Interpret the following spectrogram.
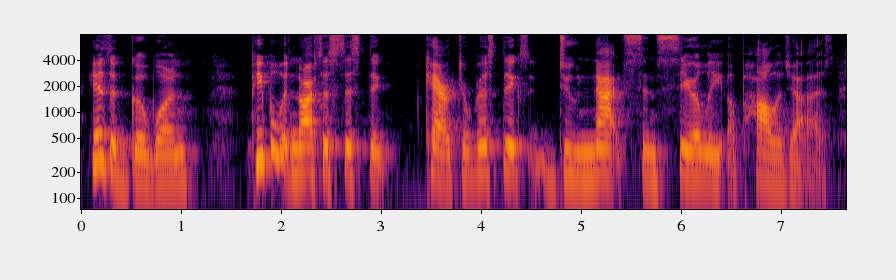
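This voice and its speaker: A woman with a lowish, gravelly voice talks through advice in an earnest, explanatory way. She speaks straight to camera like a counselor and often pauses on fillers or restarts her sentences. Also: a bit bright. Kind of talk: direct-to-camera advice talk.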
